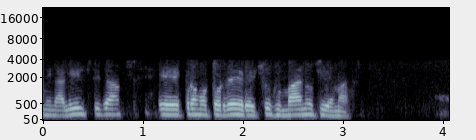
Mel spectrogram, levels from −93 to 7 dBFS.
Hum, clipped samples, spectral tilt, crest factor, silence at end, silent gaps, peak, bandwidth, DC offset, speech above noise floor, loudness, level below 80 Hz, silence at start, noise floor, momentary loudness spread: none; under 0.1%; -8.5 dB/octave; 18 dB; 1 s; none; -10 dBFS; 3.9 kHz; under 0.1%; 51 dB; -27 LUFS; -70 dBFS; 0 s; -77 dBFS; 13 LU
